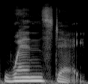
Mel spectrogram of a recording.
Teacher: Make your voice go down at the end, Wednesday.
